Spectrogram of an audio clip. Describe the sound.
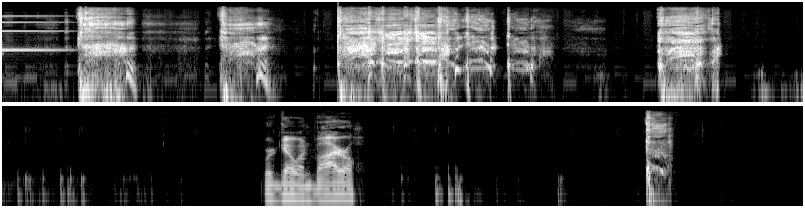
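Harsh coughs blast right into the microphone in a rapid cluster, loud and distorted, followed by a short spoken remark and one final sharp cough after a pause.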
